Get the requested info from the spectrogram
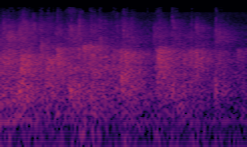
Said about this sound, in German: Ja, diese drei Helden, gib denen mal einen richtig dicken Applaus. Das richtige Helden. Ich bin so, so stolz auf die.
